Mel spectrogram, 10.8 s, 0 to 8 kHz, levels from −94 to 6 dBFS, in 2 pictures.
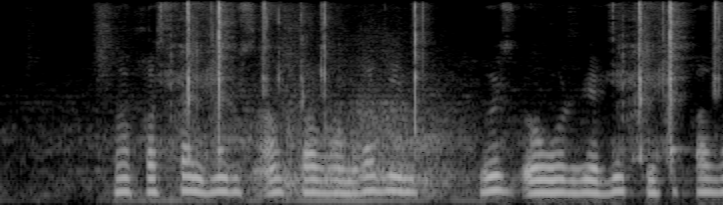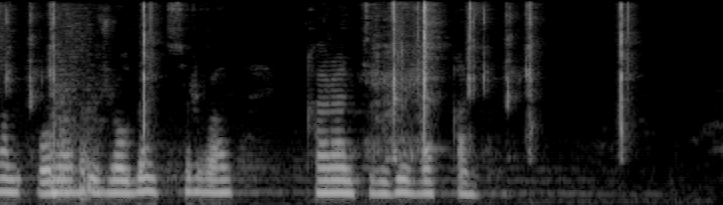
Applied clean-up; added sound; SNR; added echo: none; Camera; 7 dB; reverberation time 2.0 s.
